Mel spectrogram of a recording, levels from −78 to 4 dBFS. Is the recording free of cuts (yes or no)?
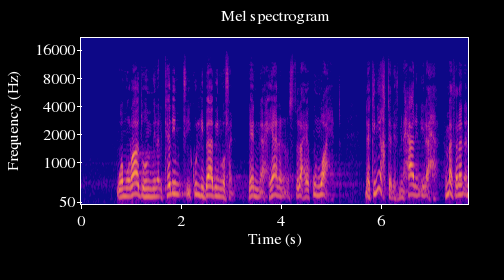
yes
